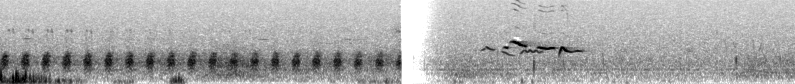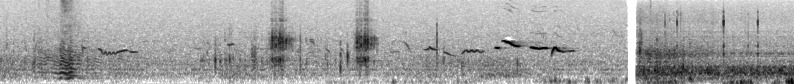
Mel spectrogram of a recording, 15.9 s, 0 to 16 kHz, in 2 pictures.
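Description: A hornbill calling a steady series of hollow clucks, about five a second, which cuts off about 4 s in. Then a Herero Chat sings two short, high warbled phrases, about 1 s and 9 s after the cut. Near the end comes steady wind-like noise.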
